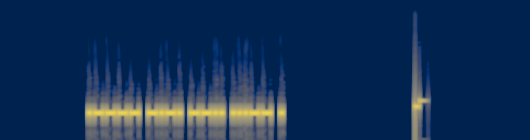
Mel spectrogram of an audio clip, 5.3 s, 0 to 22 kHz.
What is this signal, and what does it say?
Morse code, heard as a keyed tone, about 38 wpm, 700 Hz. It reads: 1CZ3E
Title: Code Groups - 5 Letter:Numbers - 40wpm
